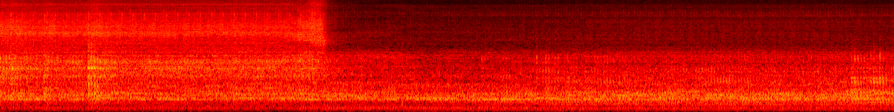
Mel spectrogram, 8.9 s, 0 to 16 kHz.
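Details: Ford Zetec Rocam 1.6 at idle: fast, fairly regular tapping about 220 a minute that sounds deep inside the block, but it comes from a worn idler/drive pulley on the left side of the engine.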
